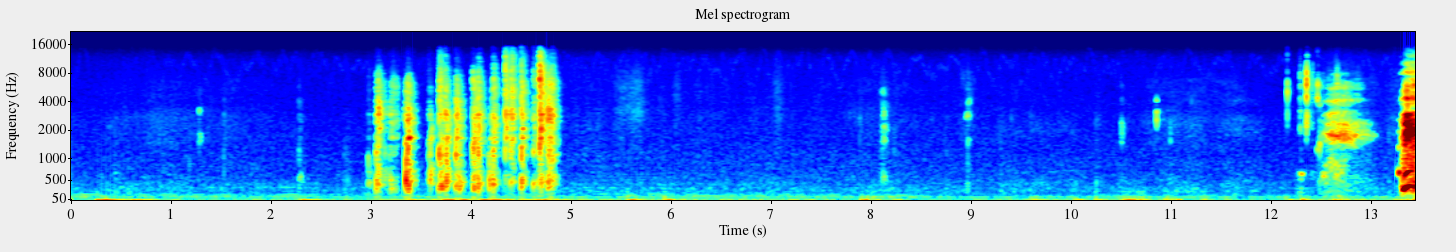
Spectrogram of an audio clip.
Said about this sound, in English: We are using my cat tarot deck, and we're going to shuffle and draw a card for the message that we need for this episode.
